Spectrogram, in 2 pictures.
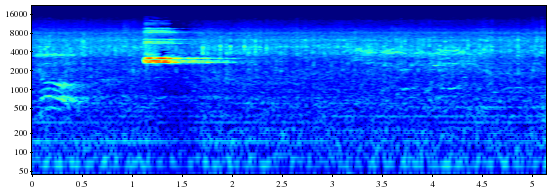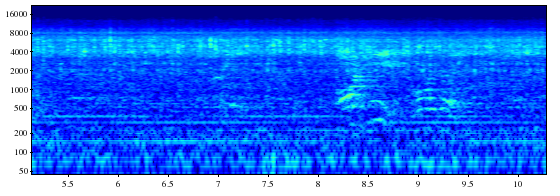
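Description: A whistle blown once, short and loud, about a second in. Children's voices come before and after it over a steady low hum.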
